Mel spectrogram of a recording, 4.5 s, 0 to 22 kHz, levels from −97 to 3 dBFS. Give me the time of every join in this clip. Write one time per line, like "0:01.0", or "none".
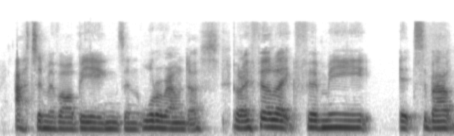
0:02.2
